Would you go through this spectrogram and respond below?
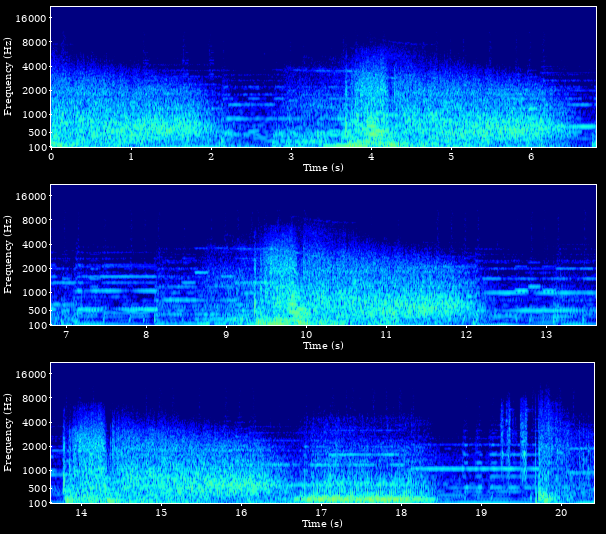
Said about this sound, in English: Our strategic bombers also do us the favor of destroying enemy entrenchments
